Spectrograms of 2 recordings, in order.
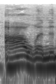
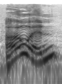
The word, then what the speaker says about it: Arwen: she'll say Arwen and they'll be like, Owen? it's Arwen.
